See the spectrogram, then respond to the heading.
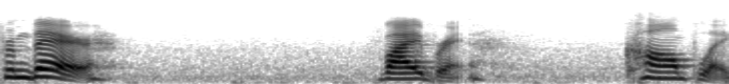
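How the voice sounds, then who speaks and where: With a Brazilian accent, a woman speaks at a fairly slow pace. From Brazil, outskirts of São Paulo. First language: Portuguese. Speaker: public health professional and speaker. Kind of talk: inspirational talk.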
